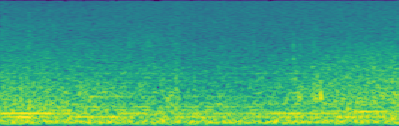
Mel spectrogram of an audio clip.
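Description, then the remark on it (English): Ocean waves crash onto a sandy seashore and flow back out, making a steady rushing wash over about two seconds, with no distinct single crash and no voices. “This beautiful rhythm, crashing water, reaching and flowing back.”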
